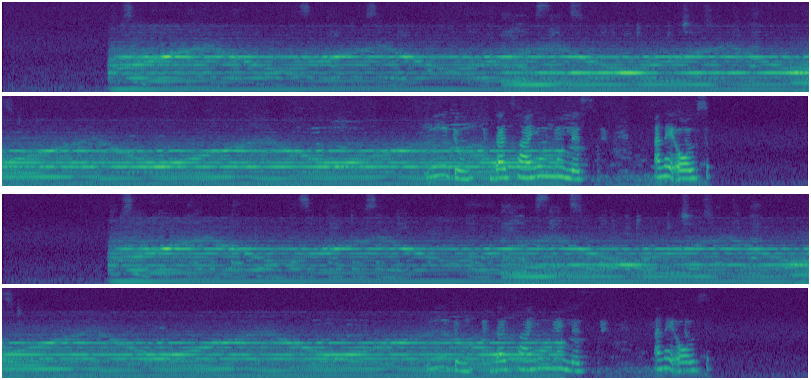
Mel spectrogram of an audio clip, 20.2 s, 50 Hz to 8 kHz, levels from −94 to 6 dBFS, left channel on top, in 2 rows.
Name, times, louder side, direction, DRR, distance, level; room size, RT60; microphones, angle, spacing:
voice 1, 1.0-10.4 10.8-11.0 11.9-12.2 13.0-13.2 14.1-14.7 15.7-16.5 17.0-17.1, right 2 dB, 55° right, 1.9 m, -54 dB
sound 1, 1.3-17.1, left 3 dB, 5° left, 0.8 m, -33 dB
voice 2, 14.0-14.4 15.4-17.3 18.2-18.9, left 7 dB, 60° left, 0.3 m, -30 dB
3.3 x 2.4 x 2.4 m
head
